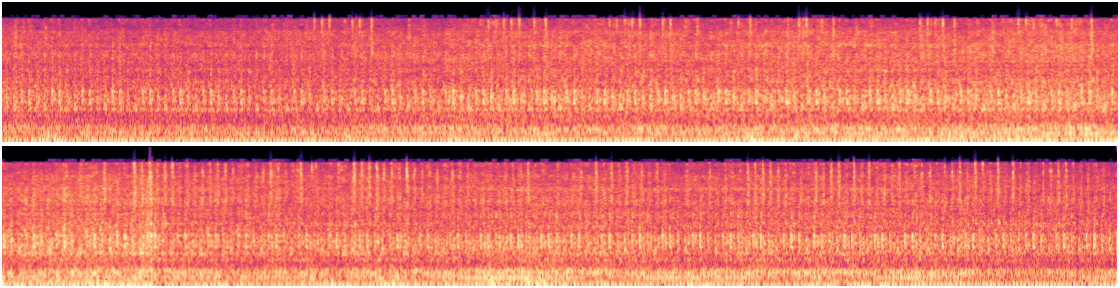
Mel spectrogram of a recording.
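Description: Steady idle with a rapid, fairly even ticking knock, roughly three per second, riding over the engine; extraneous noise, cause unclear.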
